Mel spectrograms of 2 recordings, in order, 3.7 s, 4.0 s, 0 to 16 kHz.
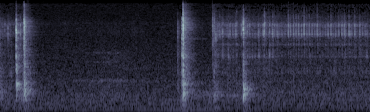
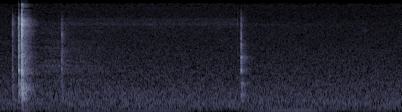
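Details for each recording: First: B&O Beocentre 2200 cassette deck, old machine on first power-up, rewind would not engage: on fast-forward a few sharp clicks as the mechanism engages, then a thin steady whir of normal fast winding; play did not work afterward. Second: Bang & Olufsen Beocenter 2200 cassette deck on first power-up with an old tape after rewind worked: a few sharp isolated clicks in a quiet room, then no tape running; play will not engage.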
